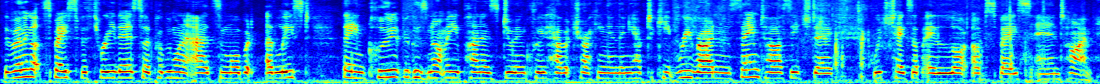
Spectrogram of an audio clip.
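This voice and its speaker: A woman's voice: mid-range voice, flat delivery, fast talker, poor audio. A woman with an Australian accent giving a casual product review as a vlogger.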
